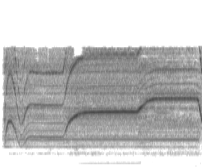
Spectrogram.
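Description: Electric stand mixer with a wire whisk attachment beating sugar into thick sweet potato puree: a high-pitched motor whine that steps up in speed about half a second in, then runs steady and cuts off at the end.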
